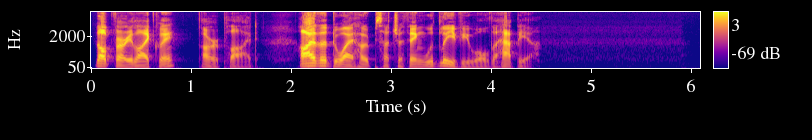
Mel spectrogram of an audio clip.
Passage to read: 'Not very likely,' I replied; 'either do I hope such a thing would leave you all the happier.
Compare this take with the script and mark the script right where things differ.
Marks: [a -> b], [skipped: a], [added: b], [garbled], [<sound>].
'Not very likely,' I replied; 'either do I hope such a thing would leave you all the happier.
